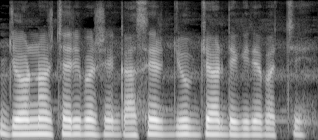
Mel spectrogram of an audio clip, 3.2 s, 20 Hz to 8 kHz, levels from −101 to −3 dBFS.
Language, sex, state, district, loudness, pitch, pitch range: Bengali, male, Assam, Hailakandi, -16 LUFS, 150 Hz, 140-155 Hz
